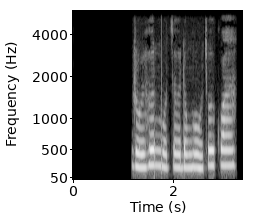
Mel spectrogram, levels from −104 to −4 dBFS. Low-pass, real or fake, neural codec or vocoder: 5.4 kHz; real; none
